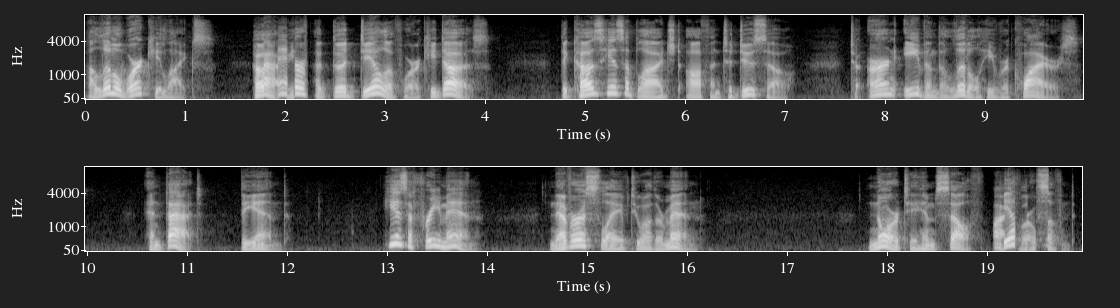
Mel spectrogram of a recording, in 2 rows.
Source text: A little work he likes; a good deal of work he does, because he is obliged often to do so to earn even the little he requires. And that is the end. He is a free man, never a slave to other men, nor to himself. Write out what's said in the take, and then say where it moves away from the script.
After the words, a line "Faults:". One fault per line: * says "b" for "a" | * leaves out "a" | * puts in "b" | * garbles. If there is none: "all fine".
A little work he likes; [garbled] a good deal of work he does, because he is obliged often to do so to earn even the little he requires. And that the end. He is a free man, never a slave to other men, nor to himself. [garbled]
Faults:
* garbles
* leaves out "is"
* garbles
